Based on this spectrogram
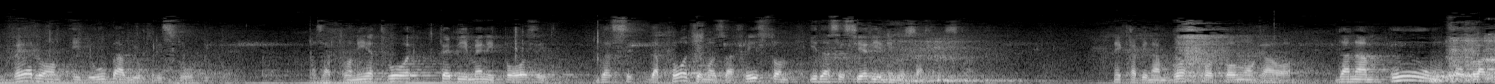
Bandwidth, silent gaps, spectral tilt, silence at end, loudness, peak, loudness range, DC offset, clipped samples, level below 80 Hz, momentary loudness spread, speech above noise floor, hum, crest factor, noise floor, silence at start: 10.5 kHz; none; -6.5 dB/octave; 0 s; -16 LUFS; 0 dBFS; 4 LU; under 0.1%; under 0.1%; -30 dBFS; 16 LU; 22 dB; none; 16 dB; -37 dBFS; 0 s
